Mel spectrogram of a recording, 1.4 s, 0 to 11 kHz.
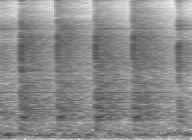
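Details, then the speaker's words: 1960 Ford Consul rear axle, new diff pinion seal being tapped in: six sharp taps a quarter second apart, each a dull low thud rather than a higher-pitched ring, meaning the pinion seal still has room to move back and isn't fully seated. "a duller sound like that, as opposed to a higher pitch, that just means that there's still room for it to move back."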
